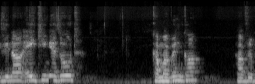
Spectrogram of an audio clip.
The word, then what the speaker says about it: Camavinga: how do you see now 18 years old kamavinka have you pronounced it right yeah yeah 18 years old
